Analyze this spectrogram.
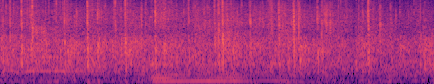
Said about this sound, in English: And I just wanna give it up for God. So even if you don't clap with me, I'm gonna clap because I think that's amazing.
